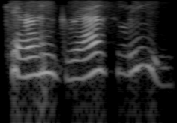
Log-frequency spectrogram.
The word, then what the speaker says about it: Grassle: Karen Grassle. My grandfather decided that that's how it should be pronounced because we were in America, and that's how he thought it should sound. But in the town where my dad grew up, they still say Grassle.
